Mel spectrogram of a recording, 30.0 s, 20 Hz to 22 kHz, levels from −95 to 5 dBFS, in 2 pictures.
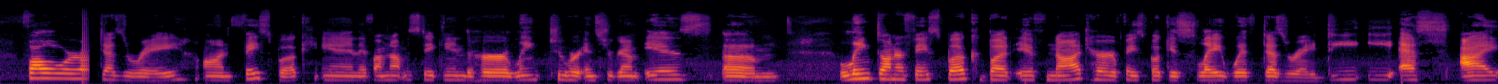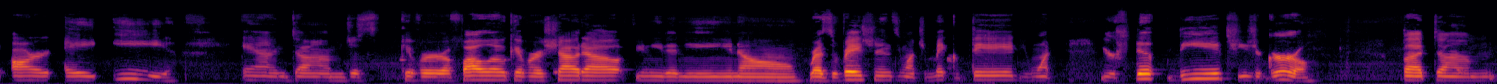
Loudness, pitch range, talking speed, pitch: -30 LUFS, 145-170 Hz, 140 wpm, 155 Hz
